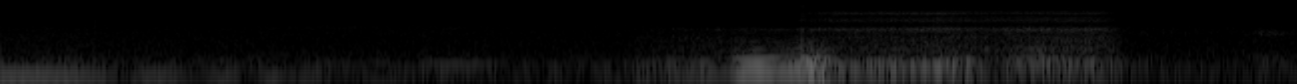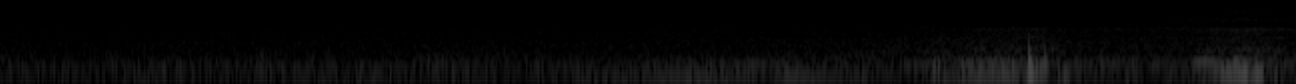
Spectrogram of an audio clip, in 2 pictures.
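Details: Soft, low snorting snore with a faint whistle over quiet room noise from a sleeping dog, possibly a German Shepherd: mild snoring.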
